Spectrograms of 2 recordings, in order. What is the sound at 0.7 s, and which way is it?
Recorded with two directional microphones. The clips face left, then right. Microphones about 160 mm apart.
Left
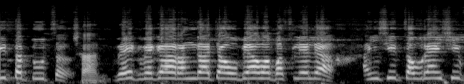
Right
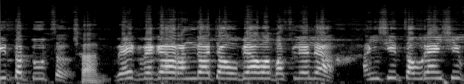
Speech, 10° right (ahead or behind).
